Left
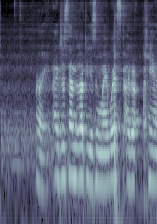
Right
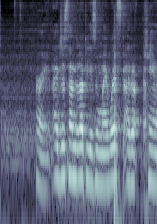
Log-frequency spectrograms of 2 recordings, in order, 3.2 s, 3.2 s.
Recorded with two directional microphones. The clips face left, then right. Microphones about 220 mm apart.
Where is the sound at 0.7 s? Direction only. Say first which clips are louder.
Right 4 dB; 25° right (ahead or behind).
